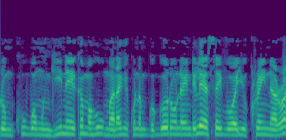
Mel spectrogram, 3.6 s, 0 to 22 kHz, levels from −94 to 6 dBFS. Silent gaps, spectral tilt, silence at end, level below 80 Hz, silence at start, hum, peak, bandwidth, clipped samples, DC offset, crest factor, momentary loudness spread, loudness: none; -3.5 dB/octave; 0 s; -66 dBFS; 0 s; none; -6 dBFS; 7.6 kHz; under 0.1%; under 0.1%; 16 dB; 8 LU; -22 LUFS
